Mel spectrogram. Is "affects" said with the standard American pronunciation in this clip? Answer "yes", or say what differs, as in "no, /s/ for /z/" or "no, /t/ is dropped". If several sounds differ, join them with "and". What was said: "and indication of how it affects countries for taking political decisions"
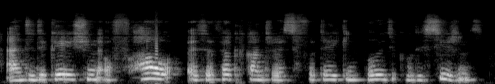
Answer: no, /s/ is dropped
